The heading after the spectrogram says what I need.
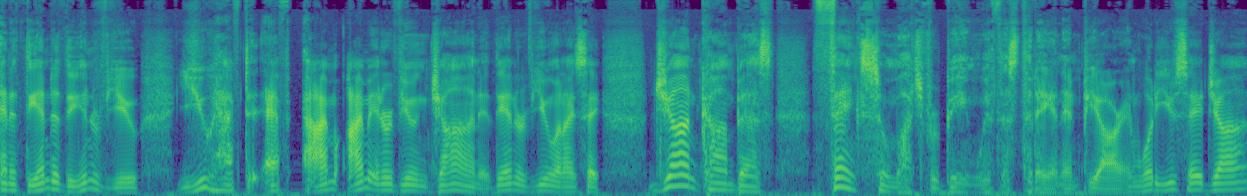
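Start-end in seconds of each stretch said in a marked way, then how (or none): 4.9-9.4 soft, unexcited, very deep radio-host voice. Showing how you sign off an interview with a guest, in NPR moderated radio tone. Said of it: "We have a moderated tone to our voices".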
